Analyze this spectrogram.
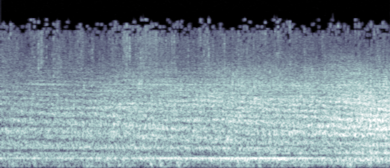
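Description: Helicopter flying overhead: a steady engine and rotor drone.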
